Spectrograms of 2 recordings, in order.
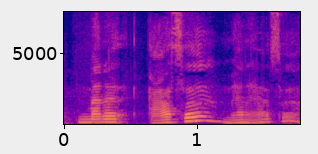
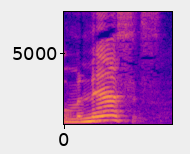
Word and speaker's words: Manassas: Is that how you say it? Manassa? I don't know. Where is it? Are you fucking kidding me? We're barely at the start, Jean. Oh, Manassas.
